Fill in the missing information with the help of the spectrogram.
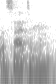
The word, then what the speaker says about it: Saitama: Saitama.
